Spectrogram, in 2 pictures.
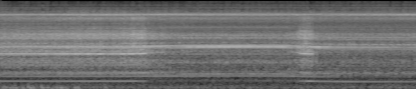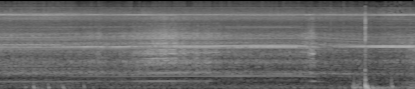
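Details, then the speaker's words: Steady high whine with several tones that dip and recover over a few seconds, coming from a second motor rather than the one shown earlier; abnormal motor whine, cause not identified. "this one that's the sound that this motor makes this motor does not make that sound that's this motor sound"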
